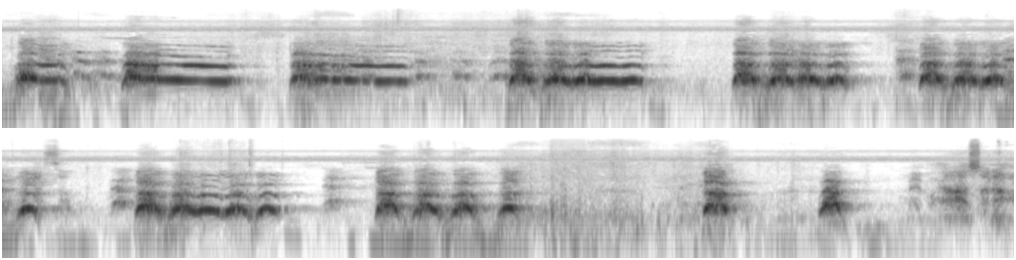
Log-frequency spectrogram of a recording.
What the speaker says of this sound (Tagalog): May mga aso lang dito.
